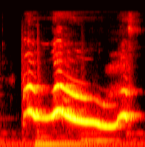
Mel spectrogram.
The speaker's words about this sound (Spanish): Sin querer, derramó una lagrimita y comenzó a aullar como chacal.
